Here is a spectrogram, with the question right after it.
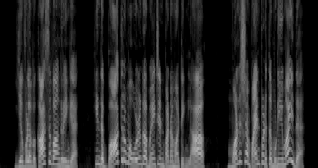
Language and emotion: Tamil, angry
